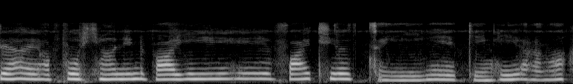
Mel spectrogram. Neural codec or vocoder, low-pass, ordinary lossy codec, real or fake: codec, 16 kHz, 2 kbps, FreqCodec, larger model; 7.2 kHz; none; fake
